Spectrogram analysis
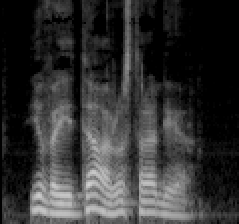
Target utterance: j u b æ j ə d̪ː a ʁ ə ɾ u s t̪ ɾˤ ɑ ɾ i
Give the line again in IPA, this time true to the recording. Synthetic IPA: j u v æ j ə d̪ː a ʁ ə ɾ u s t̪ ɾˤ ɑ l i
